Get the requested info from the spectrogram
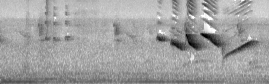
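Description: Green-winged saltator (trinca-ferro) singing its boiadeiro song: faint short chirps, then about three seconds in a loud phrase of five whistled notes, the first four sliding down and the last sliding up.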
